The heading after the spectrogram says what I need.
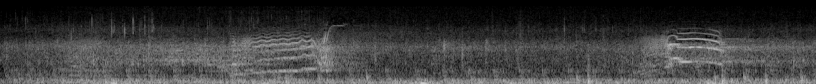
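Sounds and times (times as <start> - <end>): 
steady underwater rumble: 0.0 - 8.1
faint rapid ticking of echolocation clicks from hunting orcas: 1.0 - 1.7
rising whistly orca family calls: 1.6 - 3.6, 6.4 - 7.6.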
